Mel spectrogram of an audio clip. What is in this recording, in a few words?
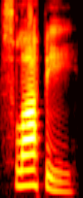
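"sloppy", English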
